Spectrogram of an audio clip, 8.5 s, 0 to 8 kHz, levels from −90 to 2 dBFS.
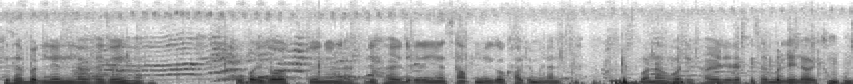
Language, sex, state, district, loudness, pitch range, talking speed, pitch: Hindi, male, Madhya Pradesh, Umaria, -21 LUFS, 110-120 Hz, 175 wpm, 115 Hz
